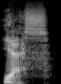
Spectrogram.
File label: Emote Yes; Warrior; VGS; Paladins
